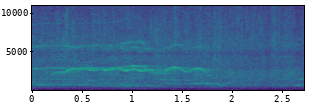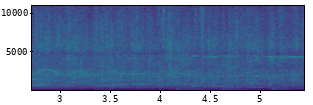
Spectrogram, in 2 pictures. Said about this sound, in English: If you believe that with me and you know that's the answer for America again, let God hear that you're interested tonight. Clap your hands and give God a mighty, mighty shout.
